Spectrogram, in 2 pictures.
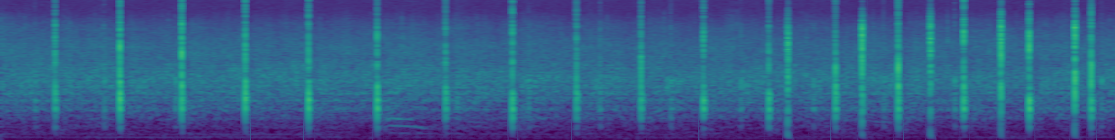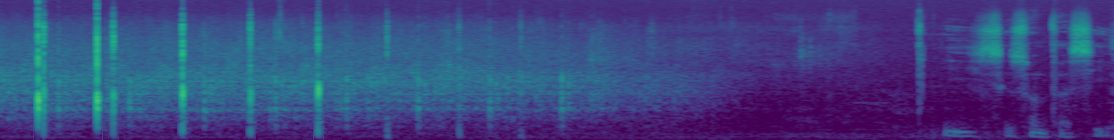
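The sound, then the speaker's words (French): An audience rises to applaud and honor a brother at a gathering. Many hands clap together in a steady, regular rhythm for about nine seconds, then the clapping stops and brief voices follow. “L'audience se lève pour acclamer.”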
